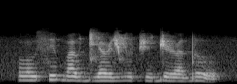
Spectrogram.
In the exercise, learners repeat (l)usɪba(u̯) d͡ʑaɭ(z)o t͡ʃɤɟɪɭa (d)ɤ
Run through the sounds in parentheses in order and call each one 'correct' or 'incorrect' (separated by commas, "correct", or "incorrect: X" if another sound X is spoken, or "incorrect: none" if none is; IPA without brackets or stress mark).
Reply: incorrect: lˠ, correct, incorrect: ʑ, correct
